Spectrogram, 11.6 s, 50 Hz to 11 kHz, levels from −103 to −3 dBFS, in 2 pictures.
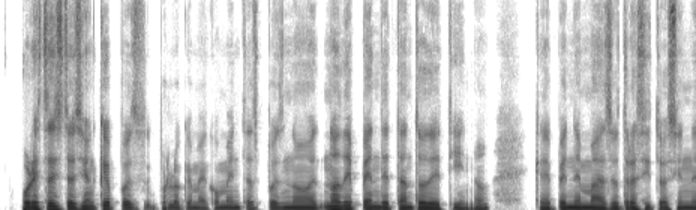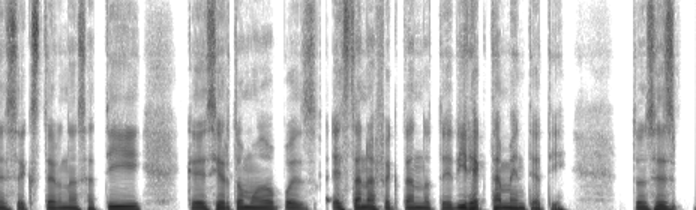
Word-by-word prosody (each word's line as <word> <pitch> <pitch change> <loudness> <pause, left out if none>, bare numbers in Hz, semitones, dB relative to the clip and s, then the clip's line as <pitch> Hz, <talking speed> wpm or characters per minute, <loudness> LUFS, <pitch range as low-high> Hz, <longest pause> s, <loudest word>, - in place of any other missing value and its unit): por 115 - +4
esta 140 +5 +4
situación 120 -1 +1
que, 160 +6 0
pues, 125 - -5
por 115 - -8
lo 110 - -2
que 105 - -6
me 100 -1 -5
comentas, 110 - -4
pues, 115 -9 -4
no 110 0 +2
no 125 -1 +3
depende 120 -1 +1
tanto 110 +1 +2
de 100 -3 +4
ti, 95 +1 -4
¿no?, - - -4 0.4
que - - -8
depende 110 +1 +3
más 105 -1 +3
de 110 - +1
otras 110 +1 0
situaciones 105 +1 -2
externas 105 0 -1
a - - -1
ti, 130 +4 +2 0.3
que - - -6
de 115 - +3
cierto 115 0 +1
modo, 110 +1 +2
pues, 100 -4 -4
están 115 +1 +1
afectándote 105 -3 -1
directamente 105 -1 +2
a - - -2
ti. - - -9 0.5
Entonces, 115 0 0
110 Hz, 195 wpm, -25 LUFS, 105-115 Hz, 0.5 s, por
